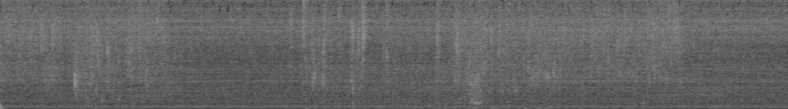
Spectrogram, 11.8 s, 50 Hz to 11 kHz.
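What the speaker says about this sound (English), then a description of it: "Let's get some hot water, 1 1/2 cup." Hot water runs steadily from a tap to measure out for masa dough for fresh tortillas, a constant close hiss and splash with no talk.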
